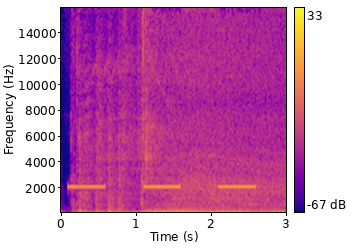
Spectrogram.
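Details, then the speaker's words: 2002 Honda CR-V AWD automatic after replacing the transmission mount and front mount: engine cranks and catches promptly, settling into a steady even idle under a repeating door chime; normal startup. "that's that's a good sign i don't hear any grumbling put it in drive seems fairly quiet to me boys and girls and you can hear it's not jolting into gear anymore"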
